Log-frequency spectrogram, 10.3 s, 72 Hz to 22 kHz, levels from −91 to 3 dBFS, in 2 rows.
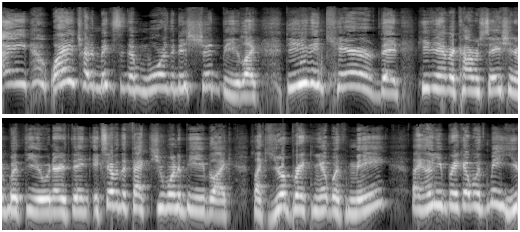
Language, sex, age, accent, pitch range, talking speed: English, male, 30-49, American, 165-230 Hz, 300 wpm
